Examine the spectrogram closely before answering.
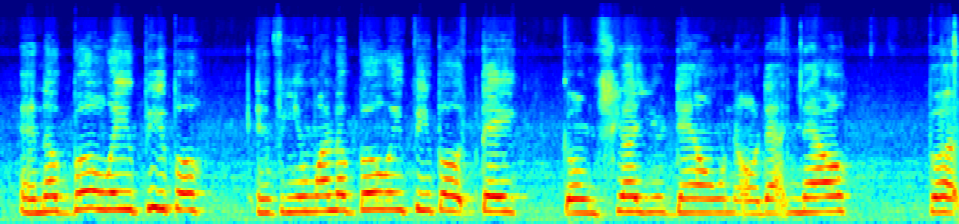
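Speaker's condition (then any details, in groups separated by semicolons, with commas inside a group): Cerebral palsy; affects hand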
